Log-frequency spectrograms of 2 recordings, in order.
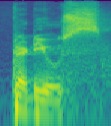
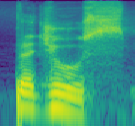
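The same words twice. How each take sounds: First: "प्रोड्यूस" with d-y, as pre-DYOOS; lower, falling "प्रोड्यूस" with separate d and y sounds; usual pronunciation. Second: "प्रोड्यूस" with j, as pruh-JOOS; purified pronunciation. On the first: Teacher echoing how students read it, usual pronunciation. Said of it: "ऐसा ही पढ़ते हो ना?". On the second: Teacher revealing the most refined version, purified pronunciation. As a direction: turn the dy of "प्रोड्यूस" into a j sound. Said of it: "वो पता है उच्चारण क्या रहता है". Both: Shown as a demonstration.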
